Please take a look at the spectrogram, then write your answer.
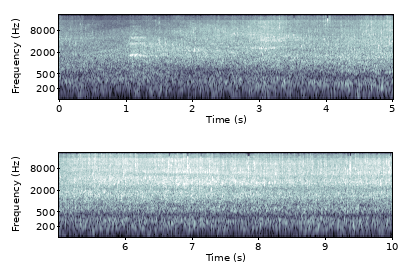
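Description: Stream water rushes steadily through Margaret Falls canyon near Tappen, British Columbia, a loud, continuous broadband roar with no breaks and no voices.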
